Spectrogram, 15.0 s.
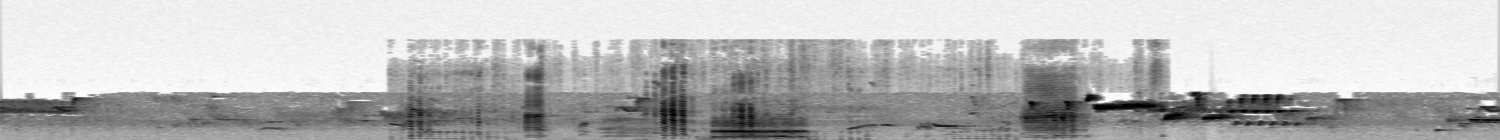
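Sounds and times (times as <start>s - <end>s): goat bleating: 3.9s - 11.7s
high chirping: 3.9s - 11.7s.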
